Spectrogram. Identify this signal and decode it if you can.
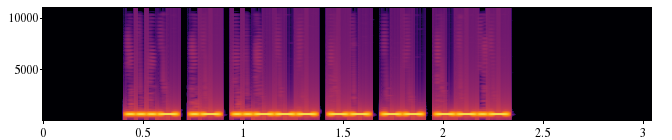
Morse code, heard as a keyed tone, about 46 wpm, 700 Hz. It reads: VA2MMQ
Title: DXCC-100 Call Signs - 6 Characters - 45wpm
